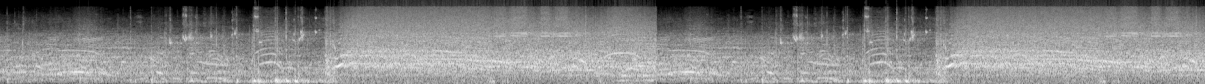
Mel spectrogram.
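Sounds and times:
players' voices: 0:00.0 - 0:03.7, 0:05.0 - 0:09.6
basketball dribbling on wooden floor: 0:01.6 - 0:03.2.

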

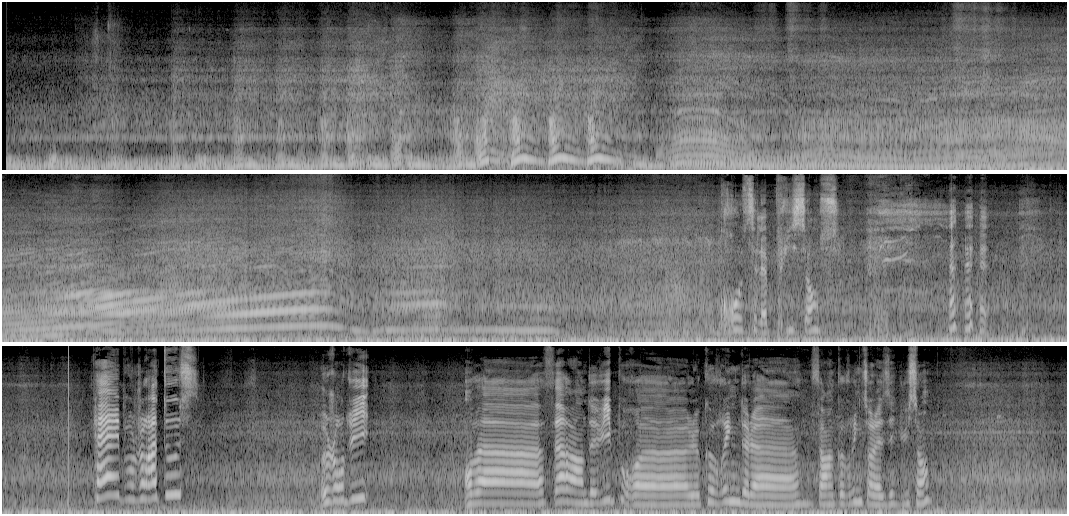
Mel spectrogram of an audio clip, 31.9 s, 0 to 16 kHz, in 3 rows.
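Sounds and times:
motorcycle engine revving: 0:00.0 - 0:18.4.

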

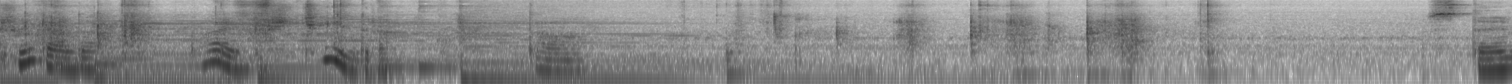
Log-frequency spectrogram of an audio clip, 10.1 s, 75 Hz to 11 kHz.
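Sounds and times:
stamper scuffing on metal plate: 0:00.1 - 0:01.8, 0:04.8 - 0:08.2.

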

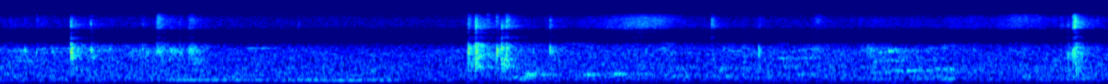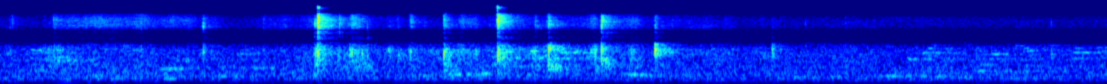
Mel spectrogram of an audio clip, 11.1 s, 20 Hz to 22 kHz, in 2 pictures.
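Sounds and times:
paper folding crackles: 0:05.0 - 0:09.5.

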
